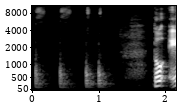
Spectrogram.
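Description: Pen tapping and knocking on the writing board in short, sharp strokes, about four in the first second, as the expression "f(g(x)) =" is written. A soft breath follows, and a man's voice begins a word right at the end.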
